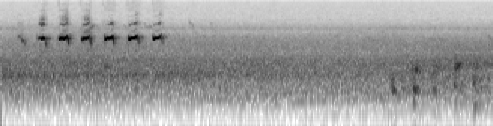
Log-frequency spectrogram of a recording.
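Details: Young eastern spot-billed duck, a duckling whose voice may be breaking, gives six loud, thin, high-pitched peeps in quick regular succession, then falls silent over faint background hiss and soft distant sounds.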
